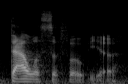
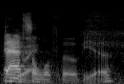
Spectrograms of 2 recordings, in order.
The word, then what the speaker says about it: thalassophobia: you said that yeah it is thalassophobia that's what i said you said facilophobia don't first you skip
